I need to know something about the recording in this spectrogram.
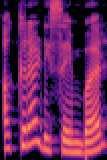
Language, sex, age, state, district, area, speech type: Marathi, female, 18-30, Maharashtra, Pune, urban, spontaneous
